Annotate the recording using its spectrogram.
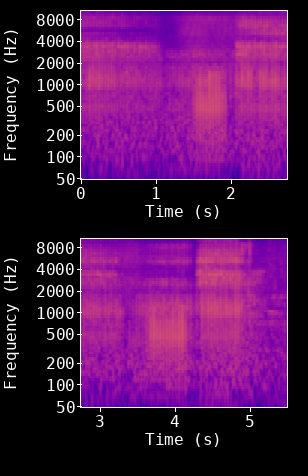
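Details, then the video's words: Sleeping domestic cat snoring loudly at close range, two rasping, buzzy inhalations about two seconds apart, each breath rising then fading with a grainy rattle, quiet room background. "sleeping cat snoring"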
